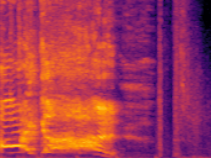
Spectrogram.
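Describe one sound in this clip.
A young man shouts excitedly through a headset microphone.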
